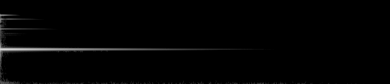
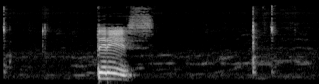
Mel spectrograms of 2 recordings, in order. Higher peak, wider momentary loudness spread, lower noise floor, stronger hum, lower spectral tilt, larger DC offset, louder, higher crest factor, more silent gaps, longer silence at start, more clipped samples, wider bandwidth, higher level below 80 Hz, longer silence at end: about the same, -2 dBFS vs 0 dBFS; about the same, 26 LU vs 24 LU; first, -80 dBFS vs -54 dBFS; neither; second, 3.5 dB/octave vs 1 dB/octave; neither; about the same, -16 LUFS vs -17 LUFS; about the same, 18 dB vs 20 dB; neither; second, 0 s vs 0.4 s; neither; second, 11 kHz vs 17 kHz; first, -68 dBFS vs -74 dBFS; first, 2.75 s vs 0.45 s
